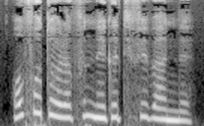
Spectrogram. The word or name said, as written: fotoğraf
